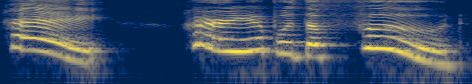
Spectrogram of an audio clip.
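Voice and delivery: high, loud impatient holler. Acted. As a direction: yell across the house for food. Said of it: "she hollered to Zach".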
